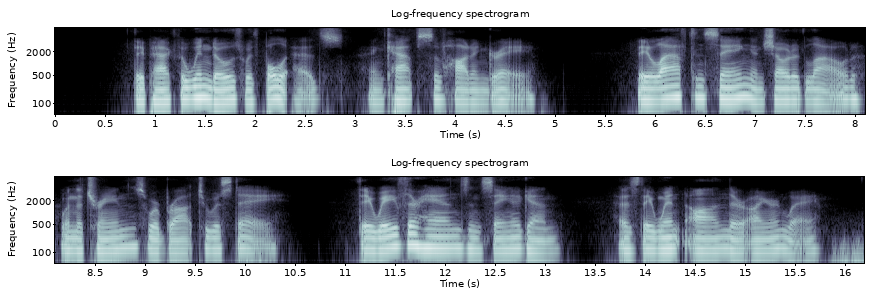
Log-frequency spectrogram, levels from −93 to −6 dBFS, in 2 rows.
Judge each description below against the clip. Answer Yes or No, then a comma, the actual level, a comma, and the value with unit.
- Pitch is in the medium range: No, low, 115 Hz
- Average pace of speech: Yes, average, 150 wpm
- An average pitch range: No, narrow, 2.1 semitones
